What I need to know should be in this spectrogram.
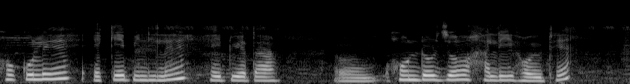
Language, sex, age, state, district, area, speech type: Assamese, female, 45-60, Assam, Goalpara, urban, spontaneous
